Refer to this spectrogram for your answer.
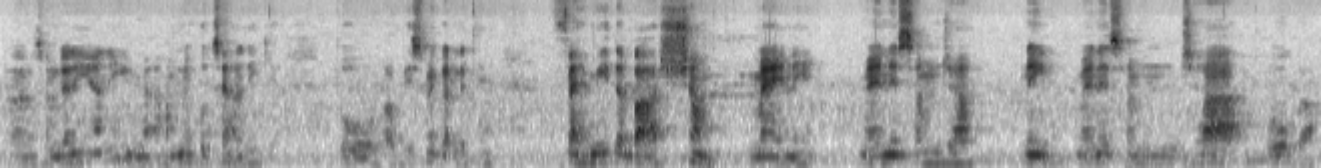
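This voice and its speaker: A man teaching a casual lesson who thinks aloud as he works through exercises, corrects himself often and reads example words out slowly. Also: mid-range voice, animated. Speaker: language teacher. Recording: clear background noise.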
